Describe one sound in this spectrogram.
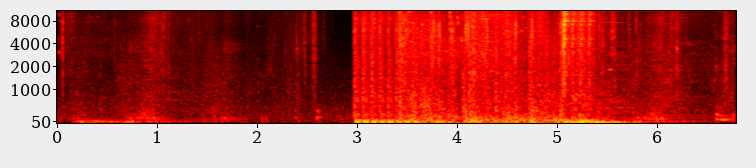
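A young man speaks into a headset microphone.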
